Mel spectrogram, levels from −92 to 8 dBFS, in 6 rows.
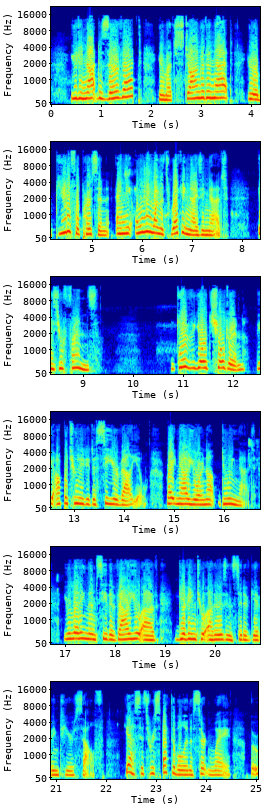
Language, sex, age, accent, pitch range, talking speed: English, female, 40-59, American, 190-235 Hz, 150 wpm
